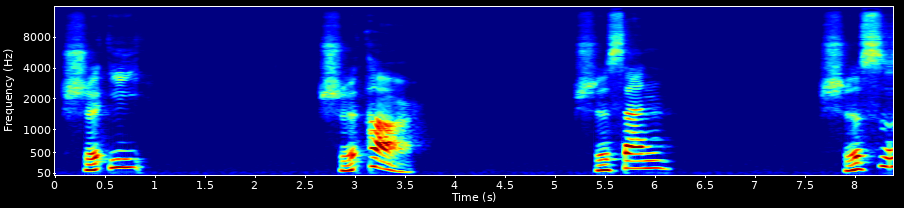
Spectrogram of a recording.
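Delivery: "Che i", "Che san", "Che wu" as drawn-out, toned Mandarin with long pauses; model for repetition. Shown as a demonstration. Teacher counting eleven onward for students to repeat, careful toned "Che i" to "Che jiu". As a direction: give each "Che" number slowly and separately, tones exaggerated. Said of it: "répétez après moi".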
